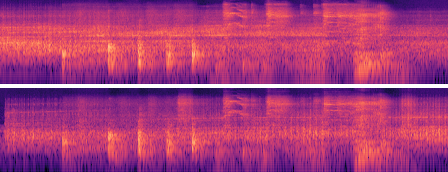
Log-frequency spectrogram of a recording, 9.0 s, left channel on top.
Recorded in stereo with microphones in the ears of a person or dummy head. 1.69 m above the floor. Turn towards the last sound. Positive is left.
turn(degrees=10)  # may be behind; listen again after turning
